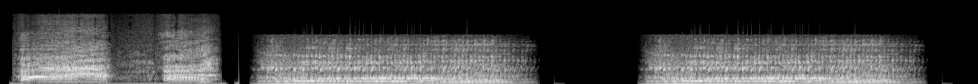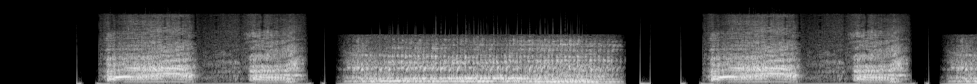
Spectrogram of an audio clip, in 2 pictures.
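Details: A red bear gives long, deep, rumbling roars in drawn-out bursts separated by short pauses.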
